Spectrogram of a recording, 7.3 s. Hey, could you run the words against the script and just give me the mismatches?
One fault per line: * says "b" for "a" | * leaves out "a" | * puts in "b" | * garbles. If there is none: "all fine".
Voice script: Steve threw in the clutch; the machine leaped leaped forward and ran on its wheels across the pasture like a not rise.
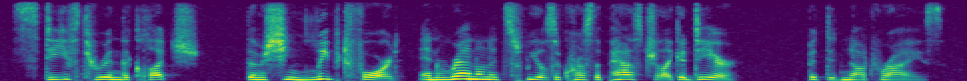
* leaves out "leaped"
* puts in "deer but did"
